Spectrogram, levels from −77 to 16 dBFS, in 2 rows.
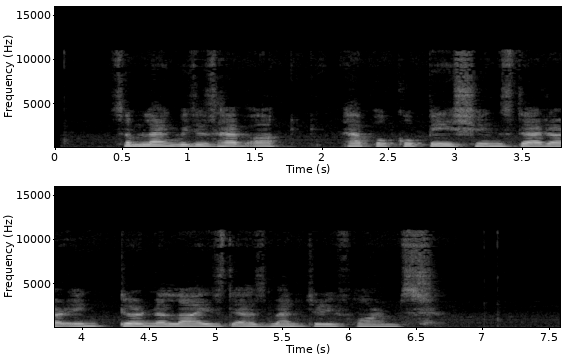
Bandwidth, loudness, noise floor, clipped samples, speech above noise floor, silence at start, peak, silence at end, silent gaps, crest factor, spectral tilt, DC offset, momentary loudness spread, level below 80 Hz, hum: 11.5 kHz; -21 LUFS; -58 dBFS; under 0.1%; 38 dB; 0.45 s; -4 dBFS; 0.95 s; none; 16 dB; -7.5 dB/octave; under 0.1%; 8 LU; -56 dBFS; none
